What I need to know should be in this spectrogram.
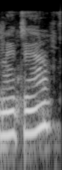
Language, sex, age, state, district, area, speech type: Hindi, female, 60+, Bihar, Madhepura, rural, read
